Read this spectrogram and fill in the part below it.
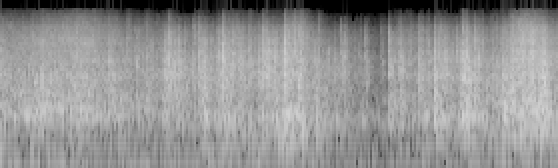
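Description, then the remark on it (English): Paper covering is torn down from a store window while the space is cleaned up to make way for a fabric art display: a sustained, bright crackling rip that surges in several bursts over about four seconds, with no voices. “Jeff Willoughby tears down the paper covering this store window.”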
